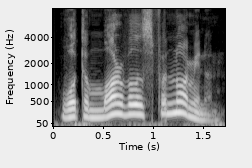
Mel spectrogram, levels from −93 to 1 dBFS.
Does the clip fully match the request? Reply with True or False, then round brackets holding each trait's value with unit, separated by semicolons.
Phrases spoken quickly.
False (140 wpm)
